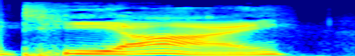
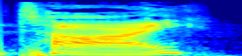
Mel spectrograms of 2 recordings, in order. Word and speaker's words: Ti: I kept saying it's the 4070 Ti. No, no. The dude in this the, whoever whoever that is he pronounces it the tie. So it is the RTX 4070 tie.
